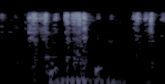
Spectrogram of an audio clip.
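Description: A marker pen scratching across notepad paper in a run of short, faint writing strokes.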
